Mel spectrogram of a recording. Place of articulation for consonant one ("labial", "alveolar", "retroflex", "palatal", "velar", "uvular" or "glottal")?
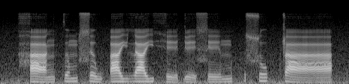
glottal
